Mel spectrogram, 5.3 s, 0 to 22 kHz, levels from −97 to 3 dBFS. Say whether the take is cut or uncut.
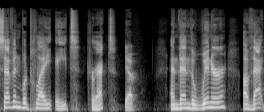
uncut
